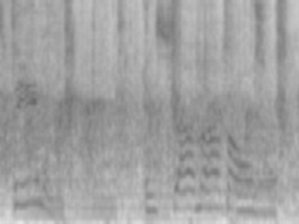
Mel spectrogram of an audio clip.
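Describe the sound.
A crowd claps steadily in a dense, continuous patter, with raised voices calling and cheering over the applause throughout, as people give a hand clap of praise to God one morning.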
